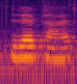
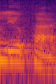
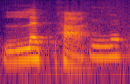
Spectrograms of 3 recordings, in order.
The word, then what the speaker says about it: leopard: justina okay so the quran sorry the cursed pronunciation of the word is leopard leopard and not leopard no yeah you've been rightly informed out there please the word is leopard do not be deceived by the evil there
